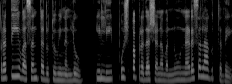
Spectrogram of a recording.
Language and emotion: Kannada, neutral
